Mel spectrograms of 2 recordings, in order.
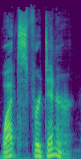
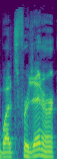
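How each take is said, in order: First: It is asked in a deep, musing, philosophical tone. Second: It is asked as a plain, direct question.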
